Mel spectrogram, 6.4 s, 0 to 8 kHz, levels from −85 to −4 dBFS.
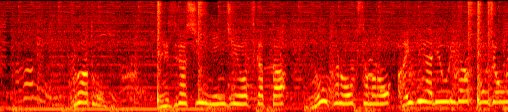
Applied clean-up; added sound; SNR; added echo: none; Hi-hat; 11 dB; none.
